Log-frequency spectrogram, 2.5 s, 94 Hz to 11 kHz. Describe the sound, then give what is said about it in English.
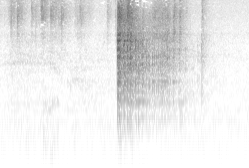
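A sudden burst of clattering as six dice, rolled for damage in a tabletop game, tumble across a hard table, rattling for under a second before a final click; fairly loud, with no talking. “Okay, so now you're rolling 6 dice for damage.”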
